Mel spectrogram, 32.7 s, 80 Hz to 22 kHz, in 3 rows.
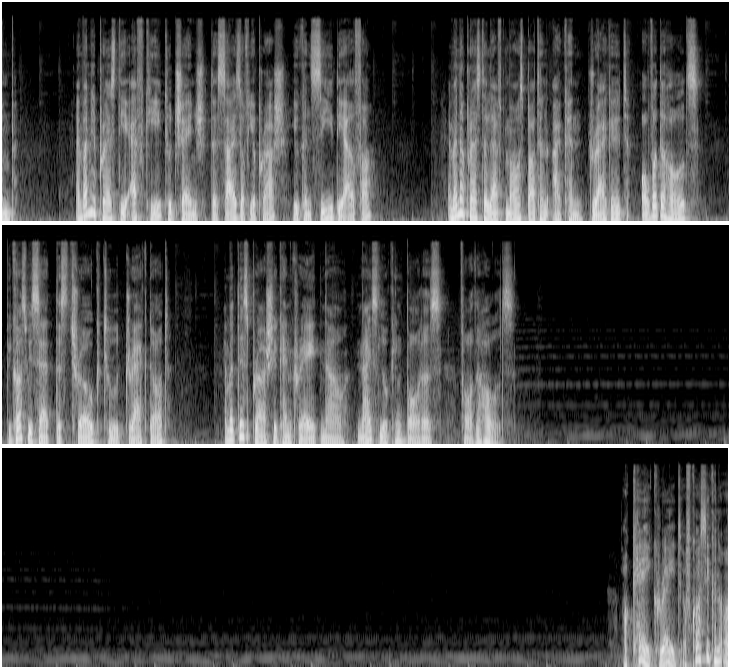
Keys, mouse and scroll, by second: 0.0 f, 3.3 scroll up 1, 4.2 f, 8.5-10.5 drag, 14.3-17.4 drag, 19.4-22.5 drag, 25.8-26.5 scroll down 3, 26.5 scroll down 2, 27.3-30.3 middle drag, 31.2 click, 31.4-32.7 middle drag.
